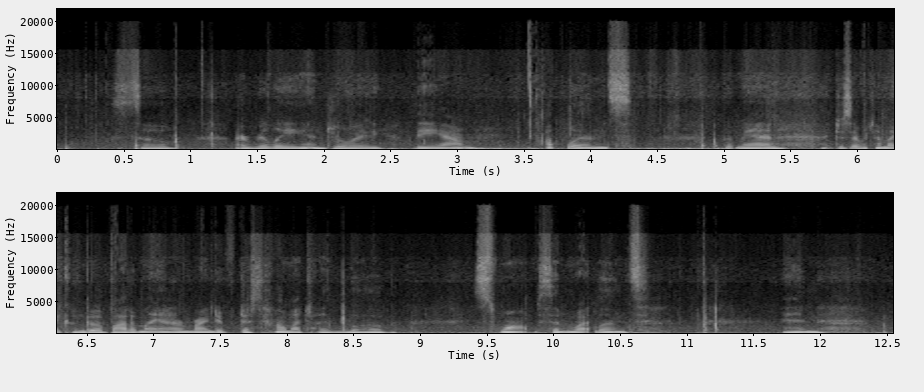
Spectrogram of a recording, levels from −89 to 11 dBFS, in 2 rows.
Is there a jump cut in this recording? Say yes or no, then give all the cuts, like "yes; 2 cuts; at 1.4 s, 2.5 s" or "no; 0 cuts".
no; 0 cuts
